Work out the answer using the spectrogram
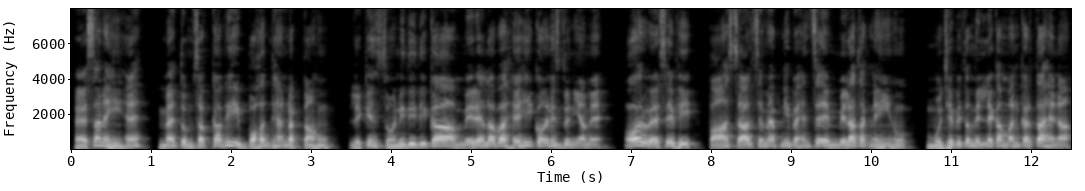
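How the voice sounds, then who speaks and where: A man's voice: a little high, normal speed, few pauses, natural voice. A man voicing a dutiful, affectionate younger brother in a cartoon story, earnest and placating. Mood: firm, earnest. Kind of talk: Hindi cartoon moral story acting.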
